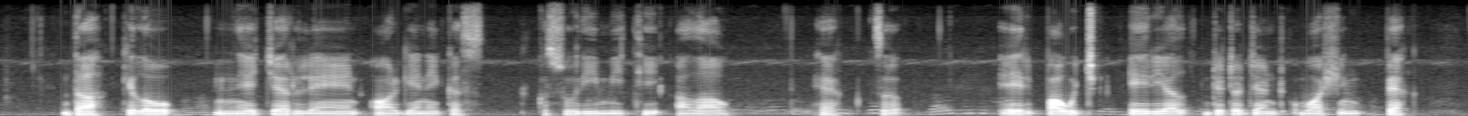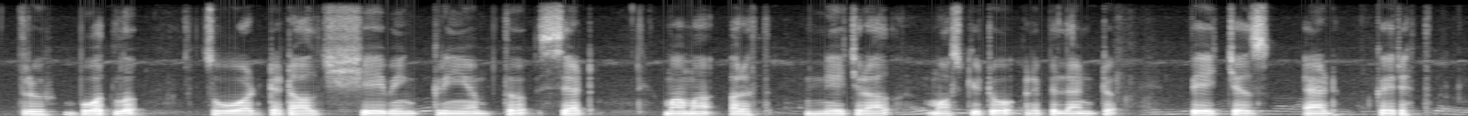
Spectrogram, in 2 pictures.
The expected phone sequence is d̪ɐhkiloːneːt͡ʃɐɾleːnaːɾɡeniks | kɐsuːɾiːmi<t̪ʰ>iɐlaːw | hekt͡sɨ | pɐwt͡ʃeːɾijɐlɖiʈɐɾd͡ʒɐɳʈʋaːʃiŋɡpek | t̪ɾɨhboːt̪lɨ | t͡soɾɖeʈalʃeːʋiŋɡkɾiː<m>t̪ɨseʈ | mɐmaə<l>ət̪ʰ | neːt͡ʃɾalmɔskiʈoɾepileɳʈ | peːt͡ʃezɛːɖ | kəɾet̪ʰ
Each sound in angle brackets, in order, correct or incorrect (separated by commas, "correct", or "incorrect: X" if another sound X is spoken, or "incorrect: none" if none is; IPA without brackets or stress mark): correct, correct, incorrect: ɾ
